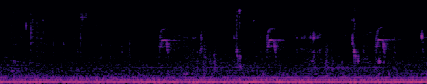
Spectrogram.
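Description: Quiet chewing of a sauced chicken nugget, with faint short bird chirps from outside and a steady low hum underneath.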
